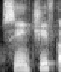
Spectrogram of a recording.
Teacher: a sílaba tônica é a antepenúltima sílaba, portanto, uma proparoxítona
